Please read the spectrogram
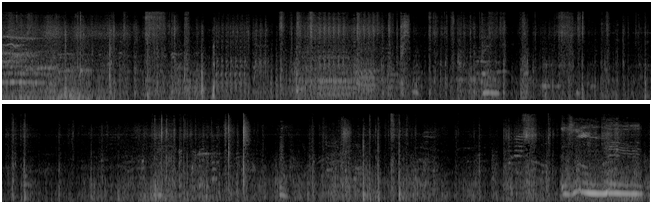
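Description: Faint background voices, too quiet to make out words, with scattered small clicks and knocks.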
